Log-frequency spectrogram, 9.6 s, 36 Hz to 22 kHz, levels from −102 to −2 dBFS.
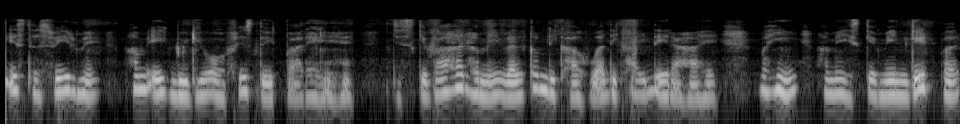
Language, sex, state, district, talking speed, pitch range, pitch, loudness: Hindi, female, West Bengal, North 24 Parganas, 170 wpm, 155-195 Hz, 170 Hz, -37 LUFS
